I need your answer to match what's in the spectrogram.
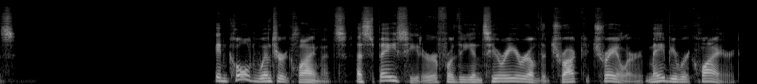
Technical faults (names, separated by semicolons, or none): short concealed packet loss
